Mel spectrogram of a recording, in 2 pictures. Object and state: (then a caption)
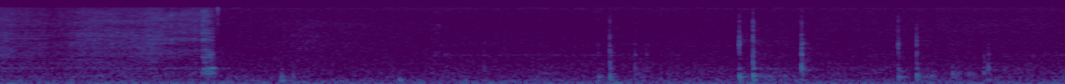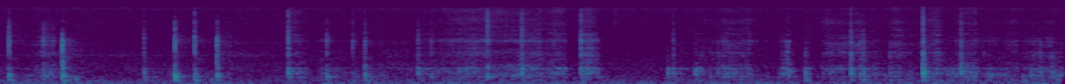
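Cardboard box tapped and scratched by nails. Long nails tap and scratch the lid and sides of a small, hollow, printed cardboard gift box. Quiet, dry scratching runs under a scatter of short, sharp taps that stop almost at once, with a faint hollow body to the knocks.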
